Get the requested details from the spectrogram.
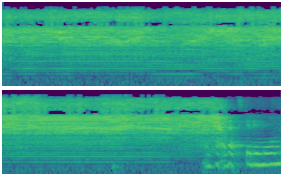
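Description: Electric clippers buzz steadily close by.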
